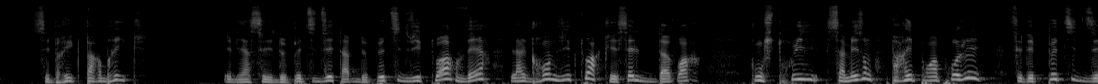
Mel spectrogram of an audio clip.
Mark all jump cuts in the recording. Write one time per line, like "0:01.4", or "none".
none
